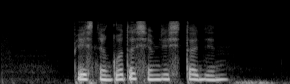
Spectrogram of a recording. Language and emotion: Russian, neutral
